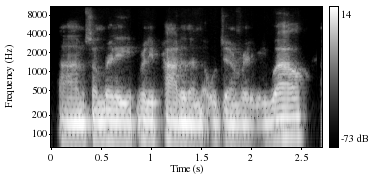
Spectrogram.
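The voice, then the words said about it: East London British accent. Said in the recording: “you can probably tell from the accent, not from the States, uh, born in London, uh, born in East London specifically.”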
